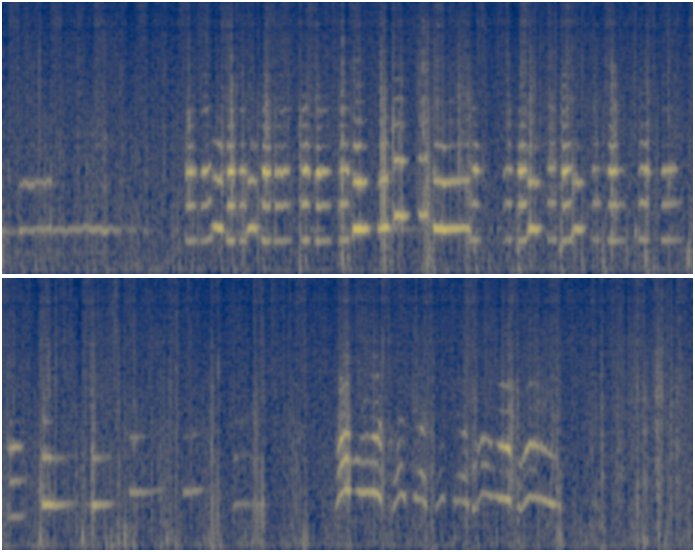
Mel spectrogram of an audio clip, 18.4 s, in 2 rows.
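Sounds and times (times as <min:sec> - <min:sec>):
bugle: 0:02.4 - 0:12.6, 0:13.7 - 0:16.6.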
